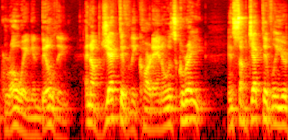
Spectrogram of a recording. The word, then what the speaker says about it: Cardano: Yes, I know it's pronounced Cardano, but, you know, I'm going to do what I want to do, you know?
